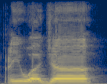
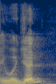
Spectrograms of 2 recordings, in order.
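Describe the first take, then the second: First: The word ends on a vowel a, no n. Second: The word ends with the sound an. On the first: The speaker calls it right. "it becomes iwaja" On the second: The speaker calls it wrong. "not iwajan"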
